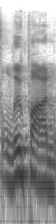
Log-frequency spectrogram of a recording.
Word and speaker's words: Lupin: up because that's French and you pronounce loop on like that in France yeah cuz we did say Lupin it's like I don't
